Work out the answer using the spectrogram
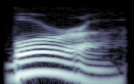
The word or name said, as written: Borah Peak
